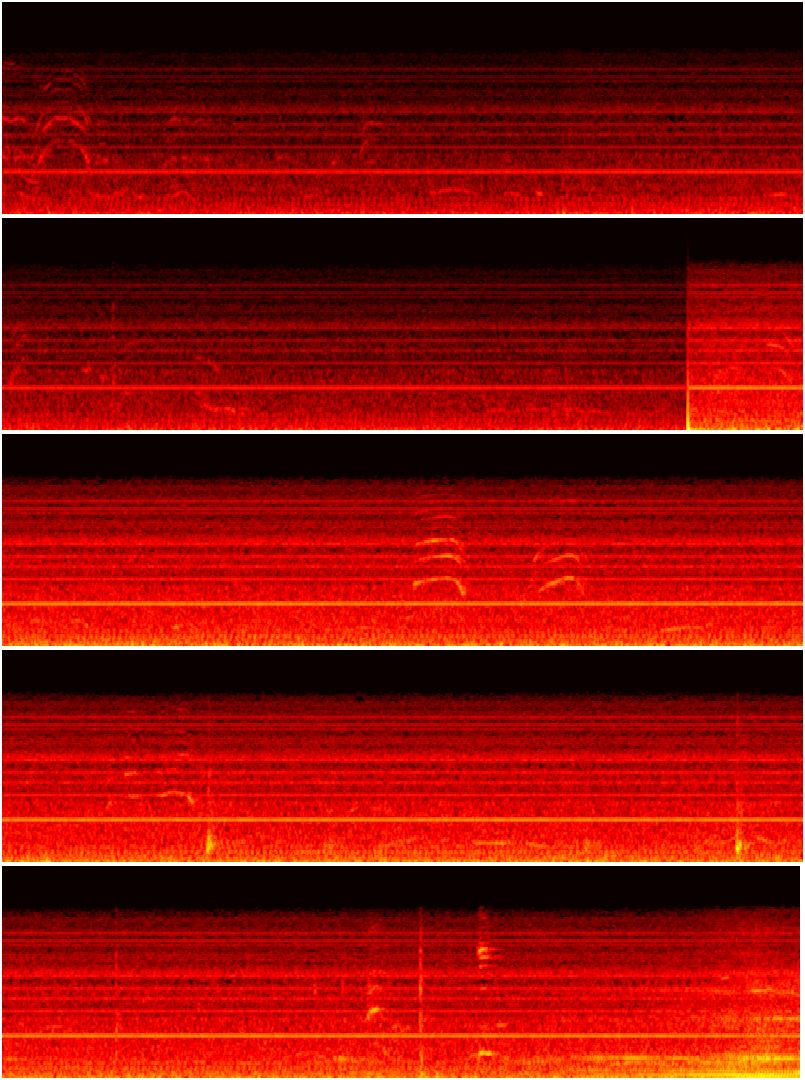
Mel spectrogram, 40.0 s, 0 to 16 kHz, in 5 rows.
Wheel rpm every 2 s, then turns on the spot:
0, 0, 0, 0, 0, 0, 0, 0, 0, 0, 0, 0, 0, 0, 0, 0, 0, 0, 0, 0.
none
